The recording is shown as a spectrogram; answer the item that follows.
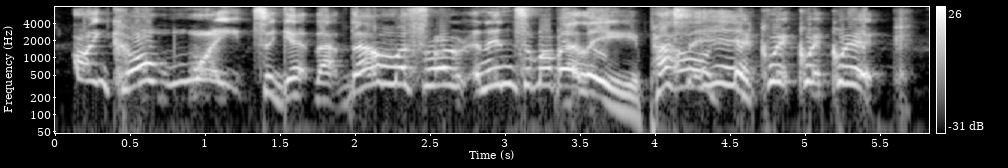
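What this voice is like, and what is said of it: Exaggerated children's-TV-presenter style voice. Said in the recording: “that accent ... why are you doing impressions of Mr. Tumble? ... big Mr. Tumble energy ... He talks like that all the time.”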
